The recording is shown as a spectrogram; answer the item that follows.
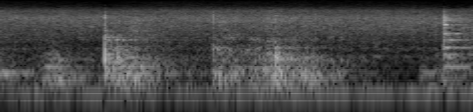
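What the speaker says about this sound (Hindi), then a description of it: "अभी इसी ऑयल में मैंने प्याज डाल लिए हैं और इनको मैं फ्राई कर रही हूँ" Sliced onions fry in hot oil while being stirred in a pan, giving a steady sizzle with a few sharp scraping stirs, close and clear with no talking.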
